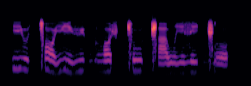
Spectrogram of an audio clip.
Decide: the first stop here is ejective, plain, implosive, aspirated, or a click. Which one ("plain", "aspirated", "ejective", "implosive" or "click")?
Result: click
